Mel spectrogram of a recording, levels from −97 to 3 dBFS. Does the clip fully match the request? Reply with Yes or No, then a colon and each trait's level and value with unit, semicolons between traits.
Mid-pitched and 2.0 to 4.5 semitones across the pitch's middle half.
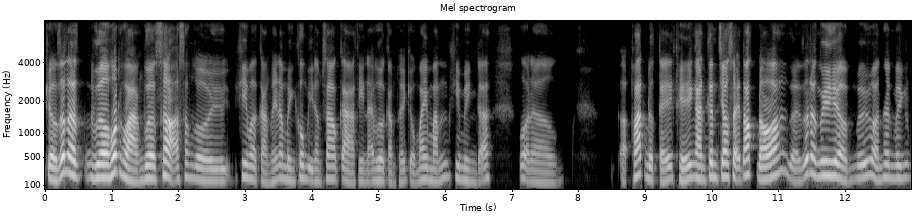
Yes: medium, 170 Hz; average, 4.1 semitones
